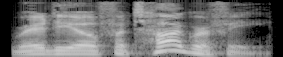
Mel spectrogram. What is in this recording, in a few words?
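"radiophotography", British English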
